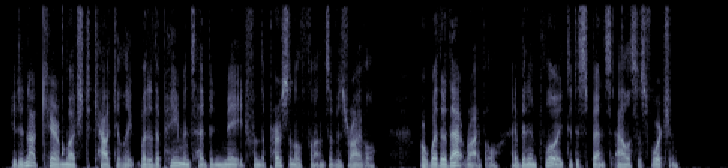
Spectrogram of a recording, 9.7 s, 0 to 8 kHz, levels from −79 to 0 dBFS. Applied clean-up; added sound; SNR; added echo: neural mask model Resemble Enhance denoiser.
